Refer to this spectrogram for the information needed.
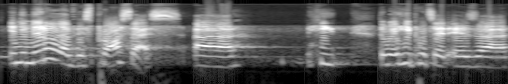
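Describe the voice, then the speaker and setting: A woman giving an informal talk, telling a personal story in a halting, amused manner. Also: medium pitch. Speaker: conference speaker, radio hacker community member. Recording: echoey hall with long reverb.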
